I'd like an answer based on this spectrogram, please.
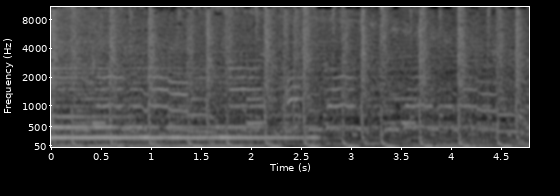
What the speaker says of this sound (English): inhale and exhale with a humming sound like this.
